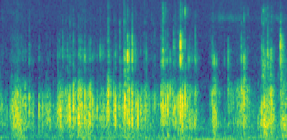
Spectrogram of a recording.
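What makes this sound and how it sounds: A clear printed plastic shower cap is spread out by hand and crumpled and crinkled with the palm and fingers. Soft, continuous crackling sits mostly in the midrange, with brighter, sharper crinkles popping through now and then. The sound stays quiet throughout, rising and falling in uneven bursts.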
